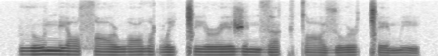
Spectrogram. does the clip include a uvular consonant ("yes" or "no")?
no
